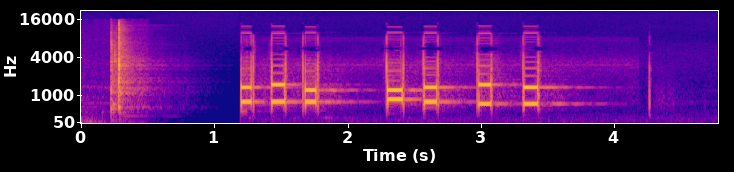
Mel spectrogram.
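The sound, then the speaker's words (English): A phone number is dialed on a keypad: seven crisp dual-pitched touch-tone beeps, a group of three and then four, after a brief clatter of the handset being picked up. No one speaks. “I'll give him a call.”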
